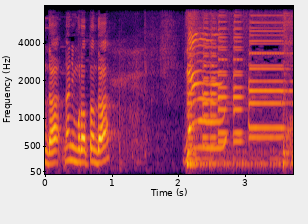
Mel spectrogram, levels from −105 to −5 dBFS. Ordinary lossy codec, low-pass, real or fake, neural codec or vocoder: none; 7.2 kHz; real; none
